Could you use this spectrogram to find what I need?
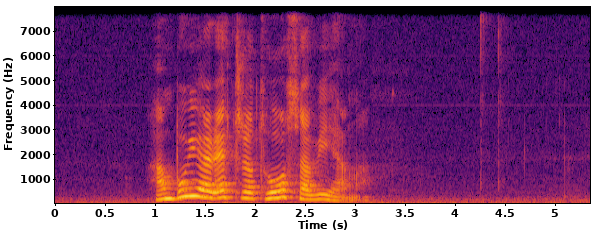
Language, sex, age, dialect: Faroese, female, 61+, Suðurstreymoy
